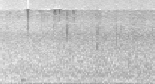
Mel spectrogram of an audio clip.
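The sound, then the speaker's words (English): A single short, mid-pitched electronic beep sounds near the end of a phone line's steady hiss and murmur, clearly louder than the background, with no one speaking. It is a listener's call-in line to a WTIC radio show. “I hear some beeping.”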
